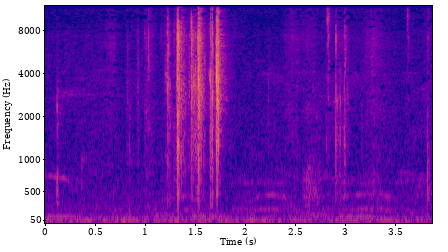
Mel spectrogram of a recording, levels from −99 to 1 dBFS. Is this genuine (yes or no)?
yes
